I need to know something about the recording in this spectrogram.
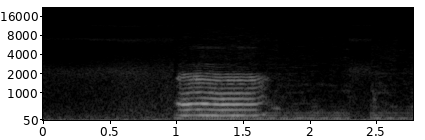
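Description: A young woman speaks briefly over an online call, holding out a drawn-out sound.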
